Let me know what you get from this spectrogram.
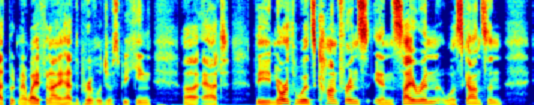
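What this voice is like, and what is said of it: Tired, scratchy voice. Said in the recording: “My voice is a little tired and scratchy”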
